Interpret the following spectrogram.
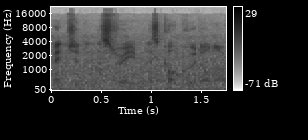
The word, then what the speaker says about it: Cockwood: There's Cockwood on our right. Cockwood Harbor, or as the locals say, Coco.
